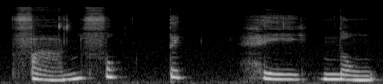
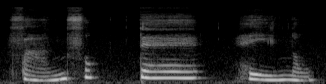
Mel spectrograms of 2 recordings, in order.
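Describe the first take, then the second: First: The syllable 的 ends abruptly, airflow cut off. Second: The syllable 的 ends open with a trailing vowel. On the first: The speaker calls it right. "应该是" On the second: The speaker calls it wrong. "把应该截住气流的结束音发成了开放式的结束音"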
